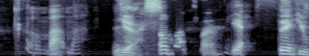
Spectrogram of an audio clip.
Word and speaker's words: Aumatma: Yes, it's Aumatma. Aumatma.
